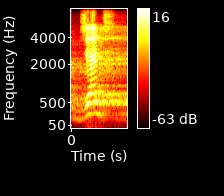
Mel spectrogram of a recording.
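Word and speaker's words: judge: means किनारा जी से पहले डी आया डी साइलेंट है एच एज मींस किनारा जज जज मींस न्यायाधीश जज जज मींस न्यायाधीश जी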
